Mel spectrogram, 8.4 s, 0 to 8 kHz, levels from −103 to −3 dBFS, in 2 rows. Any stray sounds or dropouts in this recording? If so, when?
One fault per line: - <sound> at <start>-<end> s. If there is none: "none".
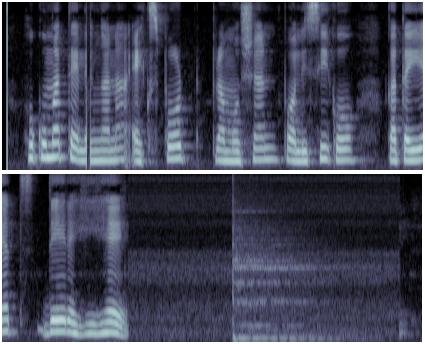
- dropout at 0.8-0.9 s
- thud at 6.5-8.0 s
